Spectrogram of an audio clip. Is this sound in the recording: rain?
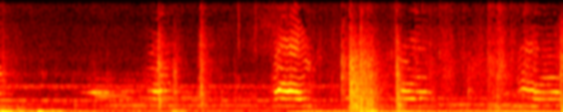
no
